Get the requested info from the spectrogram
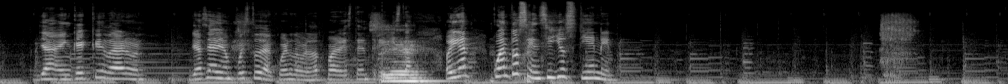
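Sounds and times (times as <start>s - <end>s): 
speech: 0.3s - 6.3s
horses neighing: 3.5s - 5.5s, 8.8s - 9.4s
laughter: 3.5s - 5.6s.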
